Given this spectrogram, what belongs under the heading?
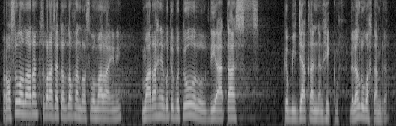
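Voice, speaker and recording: Male preacher, fairly high voice, animated delivery, long reverb of a hall. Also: fairly quick. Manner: lively, acts out questioners from the congregation. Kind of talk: Islamic sermon on marriage.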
